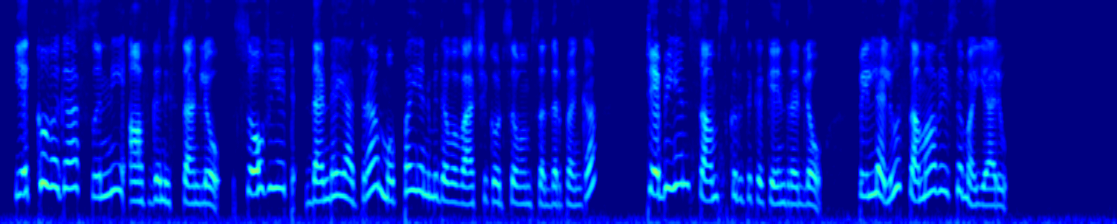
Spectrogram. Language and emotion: Telugu, neutral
